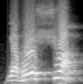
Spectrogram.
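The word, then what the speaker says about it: יהושע: यहोशू अगर आप हिब्रू में देखें तो उसको बोलते थे यशुआ, यहोशुआ, ये इसका प्रोनाउंसिएशन था यहोशुआ।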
